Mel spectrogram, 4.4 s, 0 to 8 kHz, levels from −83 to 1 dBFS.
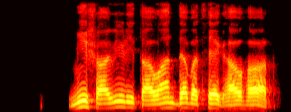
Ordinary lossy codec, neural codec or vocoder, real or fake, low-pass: Opus, 32 kbps; none; real; 7.2 kHz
